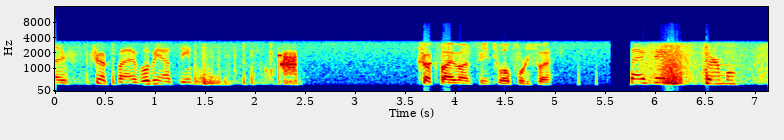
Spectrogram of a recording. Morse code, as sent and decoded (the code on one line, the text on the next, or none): none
